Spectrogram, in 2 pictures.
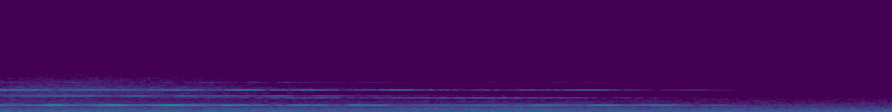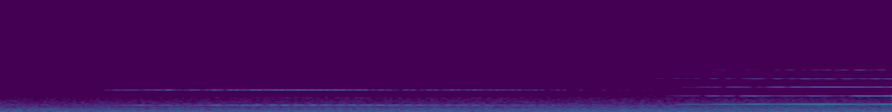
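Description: Wind blows steadily across open sand.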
